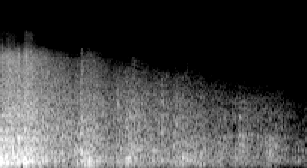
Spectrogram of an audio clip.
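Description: A sound effect for an end-logo sting: a sudden boom that dies away over about four seconds in a long, thunder-like rumble, the hiss fading from the top down.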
